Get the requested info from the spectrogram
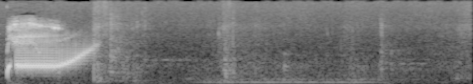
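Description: A short, loud sound that sweeps sharply upward in pitch, lasting about half a second, like a comic 'boing' sound effect. After it only a faint low hum remains.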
